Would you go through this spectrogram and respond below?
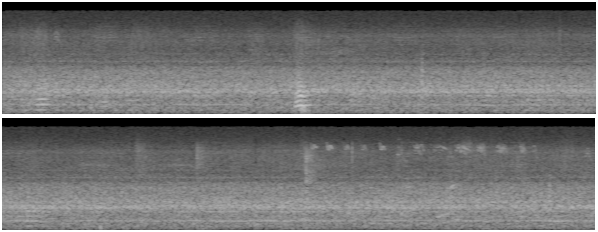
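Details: Australian native bees at a log hive in Ipswich, Queensland, during early morning activity: a steady, dense, low buzzing hum with no clear pauses, and a few brief faint high ticks and clicks.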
